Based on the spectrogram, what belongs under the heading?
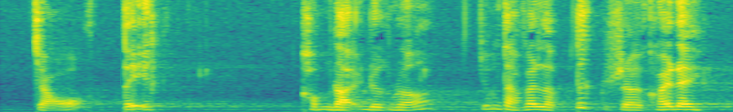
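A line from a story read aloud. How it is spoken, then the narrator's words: Angry. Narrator (Vietnamese): Ba Tang tức giận nói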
